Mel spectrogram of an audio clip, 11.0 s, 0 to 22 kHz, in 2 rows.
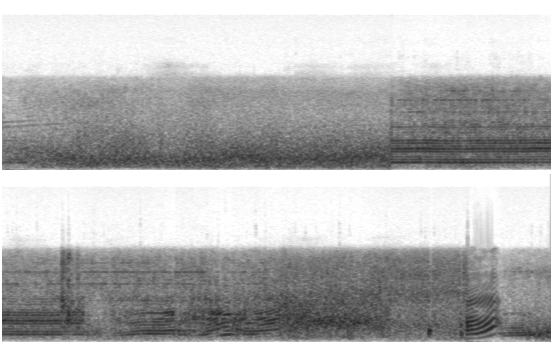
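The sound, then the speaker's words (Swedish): A car engine grows louder as it approaches, holding a steady drone before revving up and down in several sharp swells, over a constant wash of background noise. “nästa bil. Och e 3 jag tycker jag hör han där bak.”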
